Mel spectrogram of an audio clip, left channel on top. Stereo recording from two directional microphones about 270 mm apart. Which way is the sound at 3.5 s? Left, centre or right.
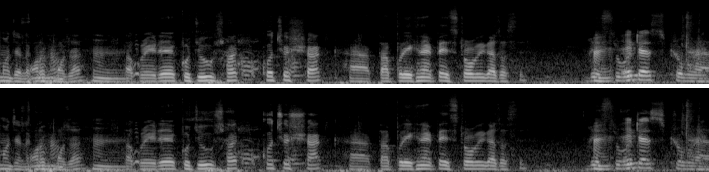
Centre.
